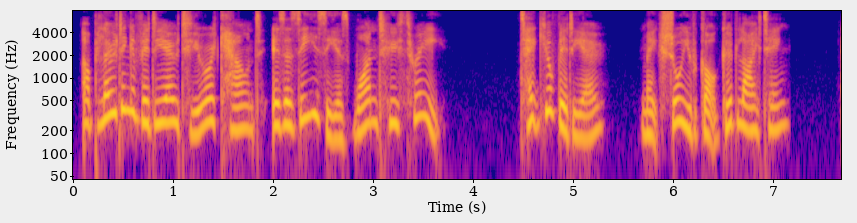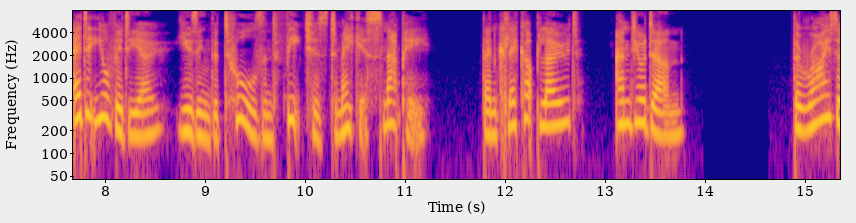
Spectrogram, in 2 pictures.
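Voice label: English British, female, voice over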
